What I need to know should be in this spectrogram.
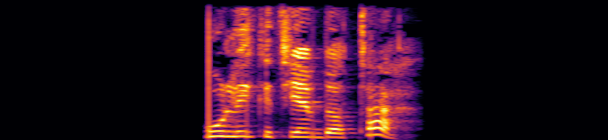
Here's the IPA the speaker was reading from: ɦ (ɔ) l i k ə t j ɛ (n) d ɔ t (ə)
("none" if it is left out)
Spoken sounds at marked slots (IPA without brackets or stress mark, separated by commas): u, m, a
